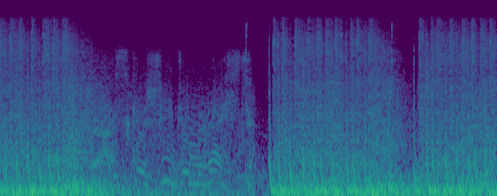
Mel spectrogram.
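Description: Tank cannon and gunfire in a combat video game, a dense sustained roar of shots and rumble that briefly drops out and resumes, with faint speech-like sound under the din.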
